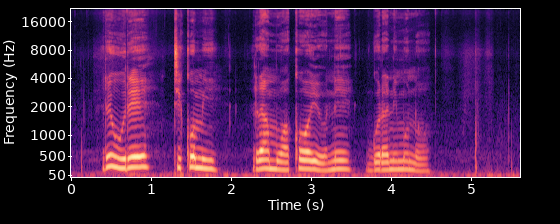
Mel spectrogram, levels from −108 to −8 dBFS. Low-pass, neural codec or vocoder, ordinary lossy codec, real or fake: none; vocoder, 44.1 kHz, 128 mel bands every 512 samples, BigVGAN v2; none; fake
